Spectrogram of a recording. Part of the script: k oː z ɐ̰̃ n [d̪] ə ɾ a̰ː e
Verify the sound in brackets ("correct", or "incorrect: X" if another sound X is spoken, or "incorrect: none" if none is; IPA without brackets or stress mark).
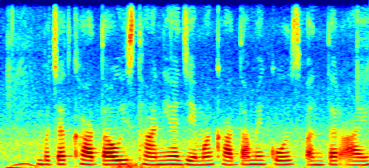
incorrect: t̪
